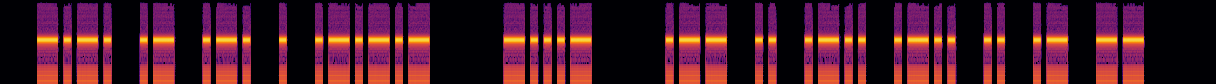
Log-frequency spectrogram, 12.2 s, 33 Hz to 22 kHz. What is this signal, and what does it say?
Morse code, heard as a keyed tone, about 18 wpm, spaced as for 15 wpm, 1000 Hz. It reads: CARE. <BT> WILLIAM
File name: qotdfiles / 15wpm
